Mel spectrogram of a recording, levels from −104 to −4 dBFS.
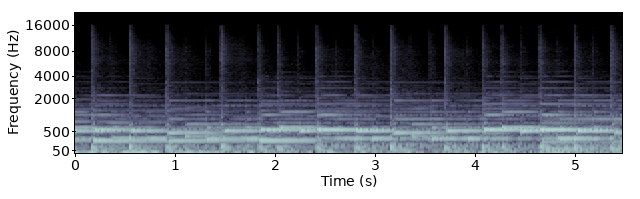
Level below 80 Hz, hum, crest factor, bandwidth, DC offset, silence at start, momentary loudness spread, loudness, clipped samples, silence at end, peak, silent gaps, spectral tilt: -44 dBFS; none; 14 dB; 10.5 kHz; under 0.1%; 0 s; 5 LU; -32 LUFS; under 0.1%; 0 s; -18 dBFS; none; -9.5 dB/octave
